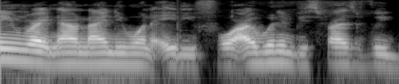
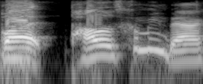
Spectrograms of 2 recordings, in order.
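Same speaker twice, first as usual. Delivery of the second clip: high, loud, breaking, cracking voice; 6 semitones higher, 8 dB louder than usual. Discussing team injuries, saying a player is coming back: voice cracking. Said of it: "I voice crack".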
